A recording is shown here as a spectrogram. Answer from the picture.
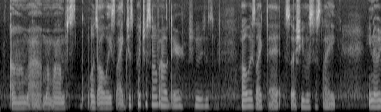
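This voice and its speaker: A woman with a slight Maryland accent, at a moderate pace. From Maryland, US (DC area). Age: 20s. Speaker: musician, rapper and poet. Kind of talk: casual podcast interview. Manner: halting, many fillers.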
